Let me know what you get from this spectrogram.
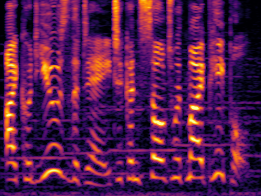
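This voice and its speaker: A careful female council member in a fantasy game. Her voice is high, set over quiet music. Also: sing-song, normal speed. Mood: concerned. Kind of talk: video game cutscene acting.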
